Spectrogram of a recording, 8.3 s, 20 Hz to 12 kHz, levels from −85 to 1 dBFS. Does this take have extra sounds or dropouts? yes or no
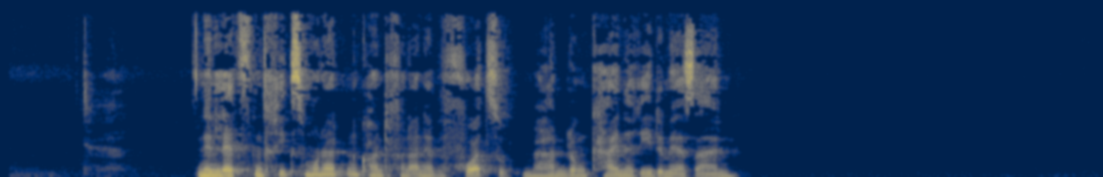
no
